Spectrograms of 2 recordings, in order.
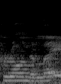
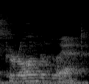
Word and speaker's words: Carondelet: I proved, and it's not Carondelet, it's Carondelet.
